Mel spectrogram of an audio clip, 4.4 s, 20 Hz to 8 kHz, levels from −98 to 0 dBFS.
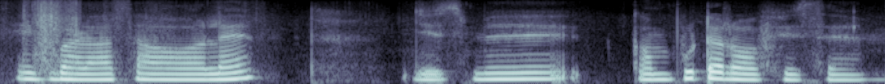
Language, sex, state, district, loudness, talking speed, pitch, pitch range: Hindi, female, Bihar, Katihar, -17 LUFS, 120 wpm, 200 Hz, 195-215 Hz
